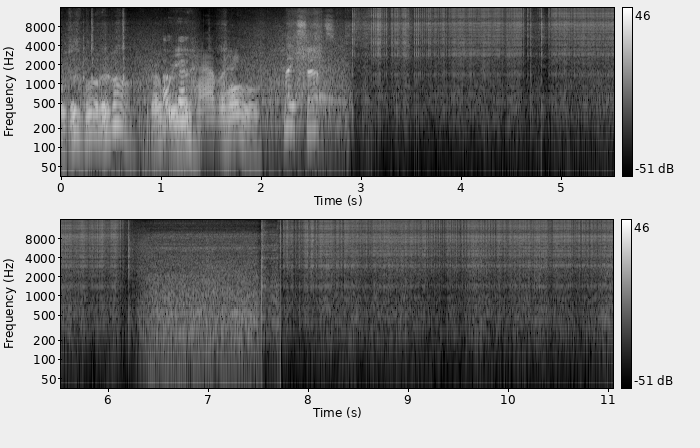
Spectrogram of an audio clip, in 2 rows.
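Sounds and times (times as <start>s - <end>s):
welder arc crackling: 2.8s - 6.6s, 7.4s - 11.0s.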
